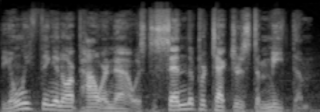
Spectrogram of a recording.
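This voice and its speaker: An actor playing a solemn, resolute resistance commander in a video game, speaking in a deliberate, measured way. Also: male voice, mid-range voice, big pitch swings, background noise, lightly acted. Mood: grave. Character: grave, resolute male resistance commander in a future war. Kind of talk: dramatic video game acting. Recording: game dialogue over loud music.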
